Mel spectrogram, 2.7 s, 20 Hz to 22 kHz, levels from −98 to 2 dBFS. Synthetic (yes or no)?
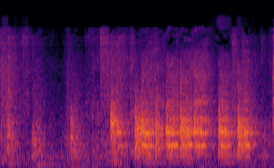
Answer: yes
